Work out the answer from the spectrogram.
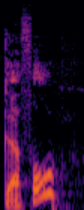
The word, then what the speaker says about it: Guffle: No, Guffle. That rhymes with Nuffle.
